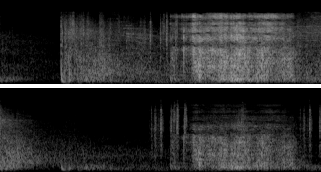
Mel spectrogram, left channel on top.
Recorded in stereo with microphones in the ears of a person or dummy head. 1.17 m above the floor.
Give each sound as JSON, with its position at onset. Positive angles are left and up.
{"t": 1.7, "sound": "tearing paper", "side_deg": 80, "distance_m": 0.7}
